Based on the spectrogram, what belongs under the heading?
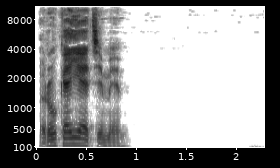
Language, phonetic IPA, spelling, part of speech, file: Russian, [rʊkɐˈjætʲəmʲɪ], рукоятями, noun, Ru-рукоятями.ogg
- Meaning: instrumental plural of рукоя́ть (rukojátʹ)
